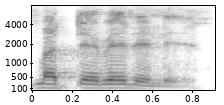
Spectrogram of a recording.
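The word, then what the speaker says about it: Matabeleland: Well, the proper pronunciation is Mathebeleland.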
